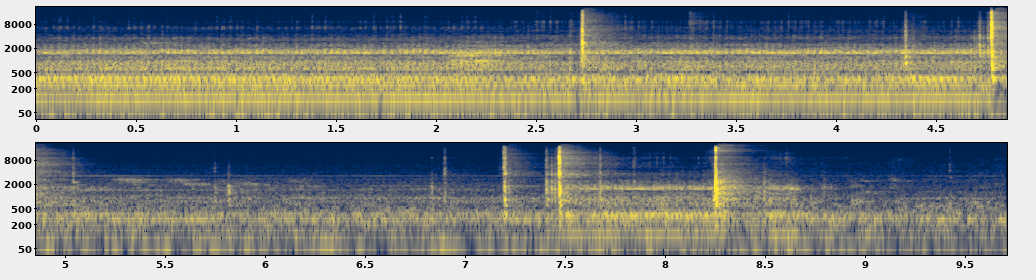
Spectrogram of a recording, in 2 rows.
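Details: Union 16-inch stand fan bought March 2019, still under warranty: steady low electrical buzz and faint rattle with sharp switch clicks.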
